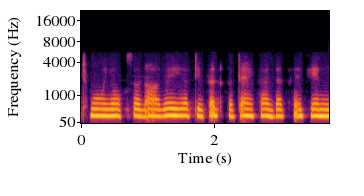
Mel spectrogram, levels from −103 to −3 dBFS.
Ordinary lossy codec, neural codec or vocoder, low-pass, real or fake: Opus, 24 kbps; codec, 16 kHz, 0.5 kbps, FunCodec, trained on LibriTTS, 25 frames a second; 5.4 kHz; fake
